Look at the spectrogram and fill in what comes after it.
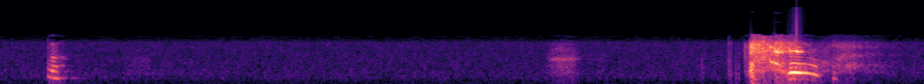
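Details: Faint catch of breath, brief pause, then one full explosive sneeze with a trailing vocal tail while trying to announce sneezes; ordinary sneeze.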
